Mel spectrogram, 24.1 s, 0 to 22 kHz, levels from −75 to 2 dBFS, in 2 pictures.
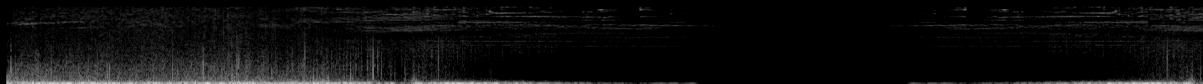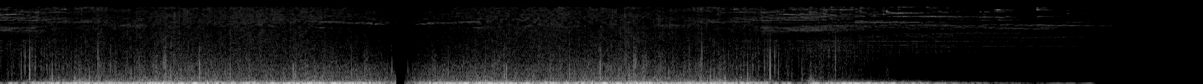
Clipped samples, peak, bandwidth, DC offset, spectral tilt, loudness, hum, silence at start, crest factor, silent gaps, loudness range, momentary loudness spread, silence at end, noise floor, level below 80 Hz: under 0.1%; -10 dBFS; 16 kHz; under 0.1%; -6 dB/octave; -29 LUFS; none; 0.05 s; 14 dB; 7.34-8.72 s, 16.01-16.07 s; 15 LU; 18 LU; 1.55 s; -60 dBFS; -24 dBFS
